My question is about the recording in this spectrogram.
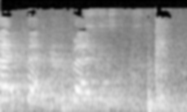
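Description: High-pitched girls' voices calling and squealing in a gymnasium, three short calls in the first second, then fading. Near the end a single sharp thump.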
